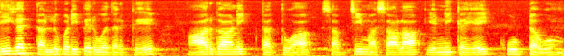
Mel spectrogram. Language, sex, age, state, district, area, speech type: Tamil, male, 18-30, Tamil Nadu, Pudukkottai, rural, read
